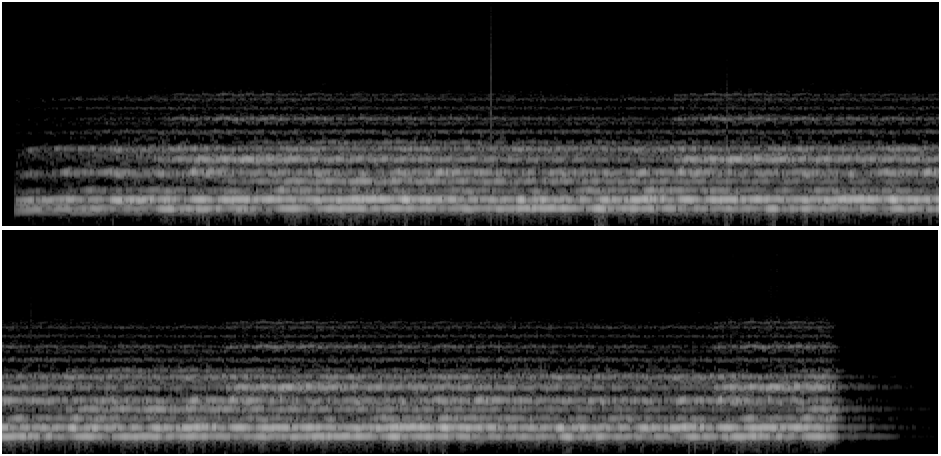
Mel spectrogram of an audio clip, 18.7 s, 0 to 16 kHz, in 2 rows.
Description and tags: "Guardians Of Limbo" (Spectral voices, ethereal sounds, odd vocals) Sample of Fx preset from Magnus Choir VSTi software. Virtual Choir (Musical Instrument)
Software Description:
Magnus Choir is a VST, VST3 and Audio Unit virtual instrument which can be used to create natural and synthetic choirs. The male and female choruses combine to form a mixed choir, featuring the classic SATB (soprano, alto, tenor, bass) structure: women sing soprano and alto, while men sing tenor and bass. Versatile to generate a wide spectrum of choirs, vocal textures, choral pads and voices with modulation capabilities for a new level of realism in digital sound creation.
• 54 Preset Sounds ready to use, including a vast array of natural and synthetic sounds, from Oohs, Aahs, men and women in mixed choirs to the celestial choir of angels, reso pads, dark atmos, creepy voices, ambient ghostly and birdsong effects, as well as cinematic and soundscapes.
01.- Abbey Ghost
02.- Ad Infinitum Formant
audio, chant, choir, choir-vst, choir-vst3, choral, exs24, FL, free, GarageBand, gregorian, kontakt, Mac, magnus, magnus-choir, monk, nki, plugin, SATB, singing, Studio, torrent, unit, virtual-choir, vst, VST3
